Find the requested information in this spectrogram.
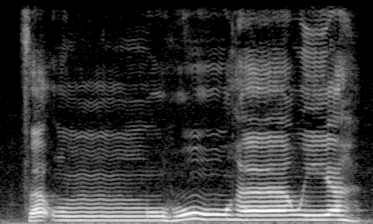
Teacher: میم پہ غنہ کریں گے، فَأُمُّهُ ہا کو ایک الف کے برابر کھینچیں گے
